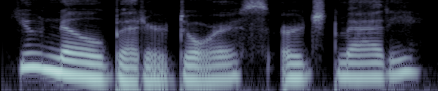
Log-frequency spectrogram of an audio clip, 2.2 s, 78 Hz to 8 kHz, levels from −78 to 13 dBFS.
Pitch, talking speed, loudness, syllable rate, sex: 170 Hz, 165 wpm, -19 LUFS, 5.0 syllables/s, female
